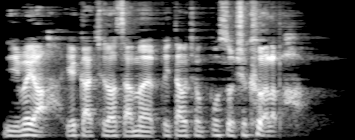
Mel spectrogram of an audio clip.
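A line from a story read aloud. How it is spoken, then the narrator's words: Worried. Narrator (Chinese): 陶书玉没有怨气，而是担忧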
